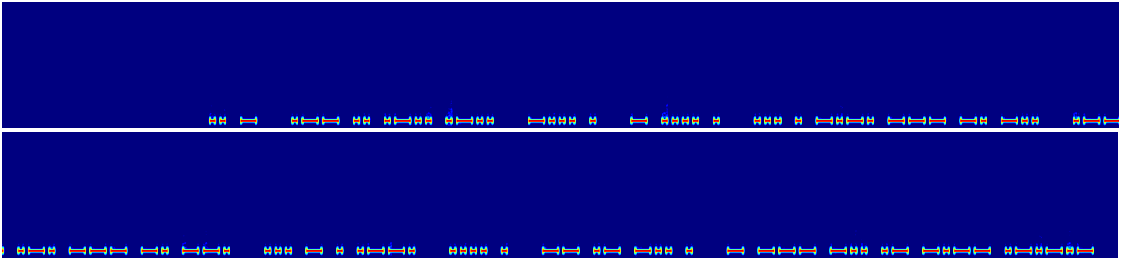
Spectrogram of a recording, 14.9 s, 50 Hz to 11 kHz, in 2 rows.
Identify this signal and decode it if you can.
Morse code, heard as a keyed tone, about 36 wpm, 700 Hz. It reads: IT WILL BE THE SECOND WRONG STEP HE MADE TODAY.
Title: Sentences from Top 1000 Words - Review Part 2 - 35wpm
